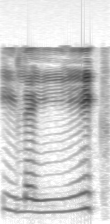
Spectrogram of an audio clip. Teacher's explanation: ई को छोटा पढ़ेंगे और इसमें या लीन है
